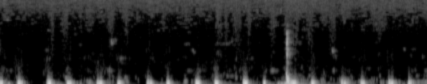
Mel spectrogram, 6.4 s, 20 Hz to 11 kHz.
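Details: Heartbeat through a cheap acoustic stethoscope: regular low thumps at roughly 80 a minute; normal heart sounds.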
